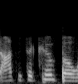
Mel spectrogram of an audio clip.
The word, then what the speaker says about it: Antetokounmpo: and then you can pr- you can pronounce it uh, the way I just did, Antetokounmpo, where there's more T's and T's. Um, that's more of the Greek version,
